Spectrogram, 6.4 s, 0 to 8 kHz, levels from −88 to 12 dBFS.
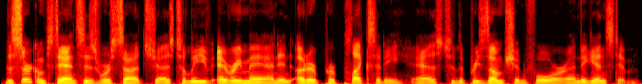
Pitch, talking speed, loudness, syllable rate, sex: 150 Hz, 185 wpm, -19 LUFS, 5.5 syllables/s, male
